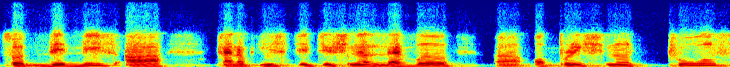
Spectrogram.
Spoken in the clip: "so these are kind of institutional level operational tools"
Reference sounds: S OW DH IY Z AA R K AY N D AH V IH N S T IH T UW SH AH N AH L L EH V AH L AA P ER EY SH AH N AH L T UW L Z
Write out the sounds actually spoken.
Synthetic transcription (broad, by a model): S OW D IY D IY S K AY N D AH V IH N S T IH T UW SH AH N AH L L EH V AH L AA P ER EY SH AH N AH L T UW L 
